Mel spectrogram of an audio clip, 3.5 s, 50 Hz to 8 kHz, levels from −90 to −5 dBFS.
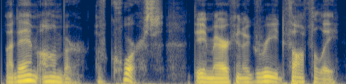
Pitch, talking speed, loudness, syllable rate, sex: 105 Hz, 120 wpm, -20 LUFS, 6.2 syllables/s, male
